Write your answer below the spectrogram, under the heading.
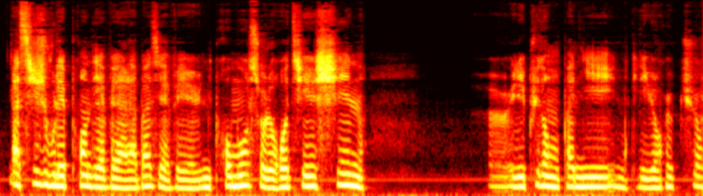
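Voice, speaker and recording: A woman's voice: on the low side, a little mellow, no room sound. A woman vlogging casually at home, rambling and thinking aloud with many hesitations. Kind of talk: casual chat to camera.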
